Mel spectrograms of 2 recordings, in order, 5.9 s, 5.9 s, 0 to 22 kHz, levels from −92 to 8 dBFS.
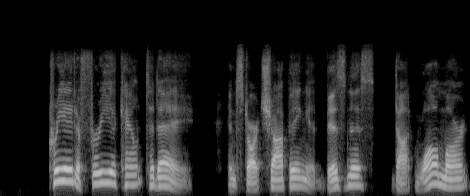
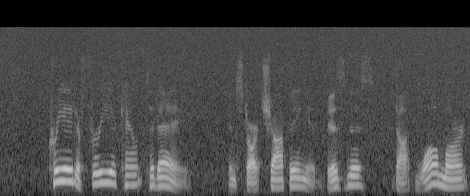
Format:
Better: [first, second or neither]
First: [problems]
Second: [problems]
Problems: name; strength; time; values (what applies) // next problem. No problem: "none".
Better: first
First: none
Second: hiss; noticeable; throughout; 15 dB below the speech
